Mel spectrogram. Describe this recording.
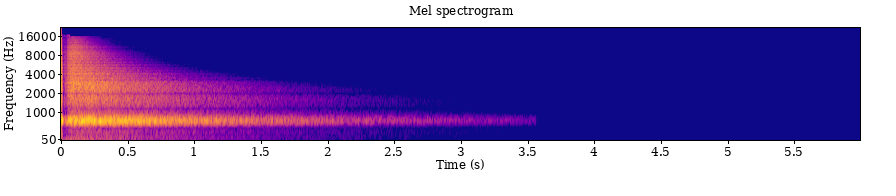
rim shot 1
a dark and distorted rim shot sound
dark, distorted, hit, reverb, rim, sample, shot, sound, wave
